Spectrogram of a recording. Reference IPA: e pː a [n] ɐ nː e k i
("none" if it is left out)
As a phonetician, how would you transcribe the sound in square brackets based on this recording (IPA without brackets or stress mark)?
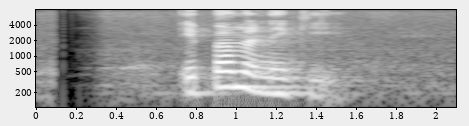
m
